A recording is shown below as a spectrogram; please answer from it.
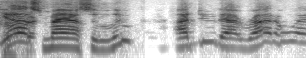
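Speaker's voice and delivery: put-on American Southern accent.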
